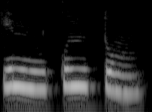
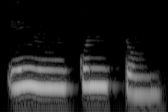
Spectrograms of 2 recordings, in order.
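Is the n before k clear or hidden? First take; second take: clear; hidden. First: The n before k is said clearly. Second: The n before k is hidden and nasal. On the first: The speaker calls it wrong. "Jangan dijelaskan kayak gini" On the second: The speaker calls it right. "nun itu sembunyi sebelum huruf ikhfa"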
